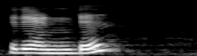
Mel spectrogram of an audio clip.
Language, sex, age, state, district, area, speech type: Malayalam, female, 30-45, Kerala, Wayanad, rural, read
